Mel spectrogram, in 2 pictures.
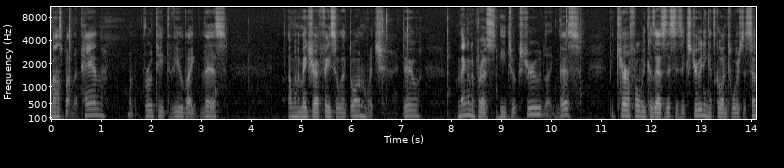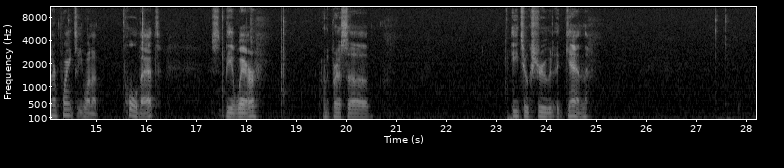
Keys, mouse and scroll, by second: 3.3 middle click, 6.7 click, 7.1 middle click, 8.0 middle click, 8.9 e, 10.1 click, 10.6 middle click, 11.4 middle click, 14.4 click, 15.5 click, 16.0 middle click, 17.6 middle click, 18.1 middle click, 18.7 middle click, 23.2 e, 27.4 click, 27.7 click.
